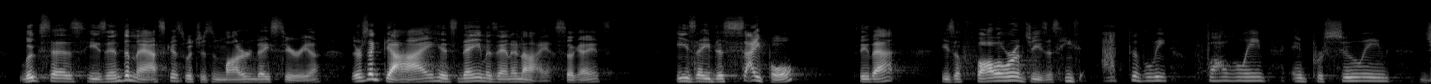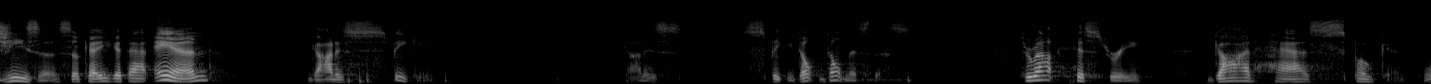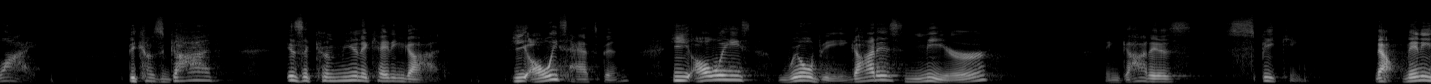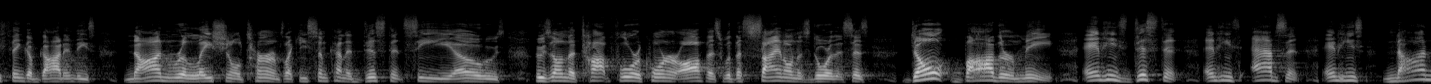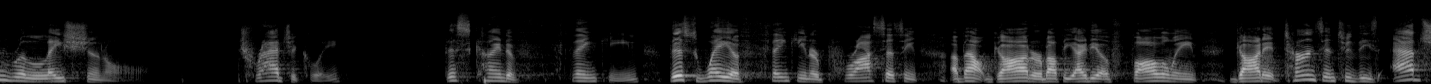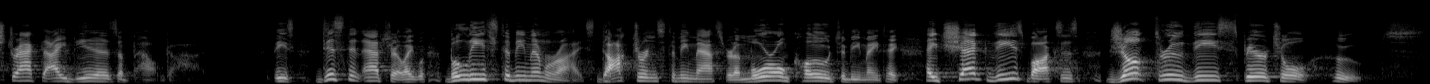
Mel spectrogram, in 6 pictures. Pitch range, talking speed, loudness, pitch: 135-180 Hz, 125 wpm, -28 LUFS, 155 Hz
